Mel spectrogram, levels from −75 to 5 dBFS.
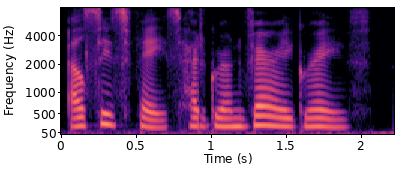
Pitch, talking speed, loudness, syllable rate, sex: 200 Hz, 160 wpm, -19 LUFS, 4.5 syllables/s, female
